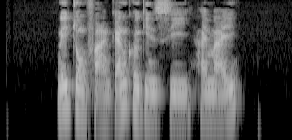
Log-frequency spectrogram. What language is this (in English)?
Cantonese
